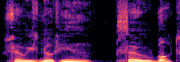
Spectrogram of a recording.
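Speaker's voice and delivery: slow, dismissive donkey voice; gloomy Eeyore. Acted. Eeyore shrugs off missing Tigger, slow and gloomy. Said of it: "Eeyore said gloomily".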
